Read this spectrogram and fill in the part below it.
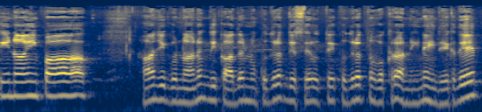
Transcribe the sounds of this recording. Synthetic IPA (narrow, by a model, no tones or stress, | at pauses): iːnaːĩːpaːk̚ | hãːd͡ʒiːɡʊɾnaːnək̚d̪iːkaːd̪əɾnũːkʊd̪ɾət̪̚d̪eːsɪɾʊt̪ːeːkʊd̪ɾət̪t̪õːʋəkʰɾaːɾniːnəɦĩːd̪eːkʰd̪eː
